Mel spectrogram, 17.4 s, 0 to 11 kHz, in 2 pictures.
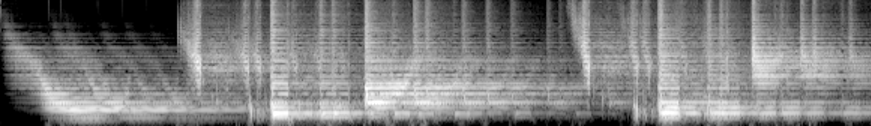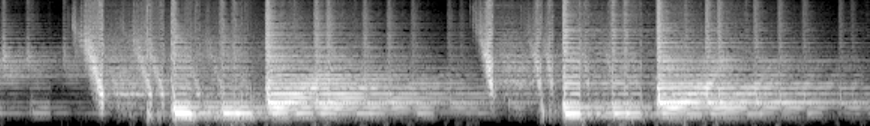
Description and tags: Guitarr fredd
guitar manipulada live 9
ambience, ambient, chill, deep, house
